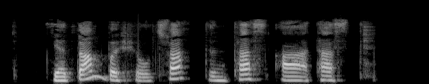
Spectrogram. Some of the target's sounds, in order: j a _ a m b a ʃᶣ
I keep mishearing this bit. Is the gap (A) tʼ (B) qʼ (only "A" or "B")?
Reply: A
